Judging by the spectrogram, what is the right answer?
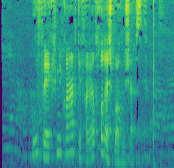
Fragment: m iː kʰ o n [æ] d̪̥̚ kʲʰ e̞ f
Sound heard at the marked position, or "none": æ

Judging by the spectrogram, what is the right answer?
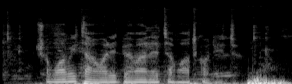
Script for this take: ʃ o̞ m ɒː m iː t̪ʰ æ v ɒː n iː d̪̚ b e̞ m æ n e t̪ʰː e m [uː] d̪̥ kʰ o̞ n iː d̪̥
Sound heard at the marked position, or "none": ɒː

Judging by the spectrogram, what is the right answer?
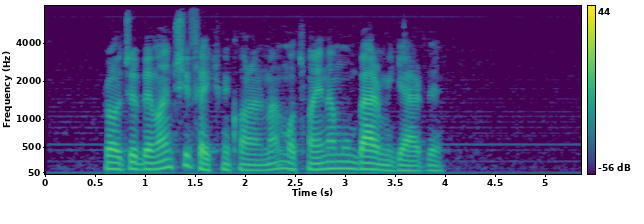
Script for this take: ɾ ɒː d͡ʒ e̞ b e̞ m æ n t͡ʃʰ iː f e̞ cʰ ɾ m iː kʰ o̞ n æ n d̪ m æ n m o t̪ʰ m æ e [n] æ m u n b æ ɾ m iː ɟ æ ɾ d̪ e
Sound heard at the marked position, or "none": n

